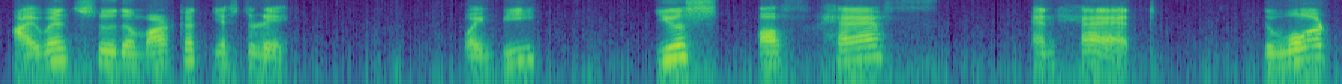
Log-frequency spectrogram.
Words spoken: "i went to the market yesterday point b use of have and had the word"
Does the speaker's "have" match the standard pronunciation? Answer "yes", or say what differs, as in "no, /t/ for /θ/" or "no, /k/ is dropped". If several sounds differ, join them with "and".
no, /f/ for /v/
